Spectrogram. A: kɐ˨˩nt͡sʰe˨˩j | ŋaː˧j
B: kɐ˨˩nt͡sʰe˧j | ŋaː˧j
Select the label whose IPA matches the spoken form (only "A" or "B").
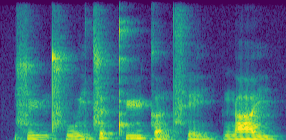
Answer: B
